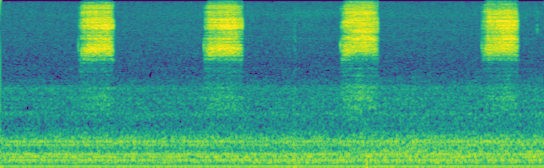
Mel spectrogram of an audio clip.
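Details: Wild barn owls in a research nest box, the mother resting by her chicks; four loud breathy hisses about a second apart over a steady electrical hum.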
